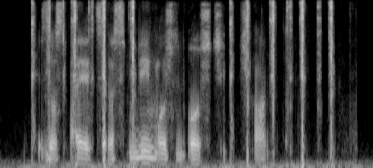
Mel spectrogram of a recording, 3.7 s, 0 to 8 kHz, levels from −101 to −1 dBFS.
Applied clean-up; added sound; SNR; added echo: neural diffusion model UNIVERSE++.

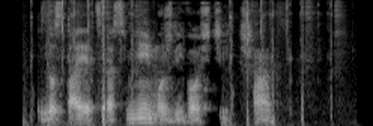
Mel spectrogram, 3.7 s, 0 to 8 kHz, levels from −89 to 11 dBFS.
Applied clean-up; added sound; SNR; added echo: neural mask model RNNoise.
